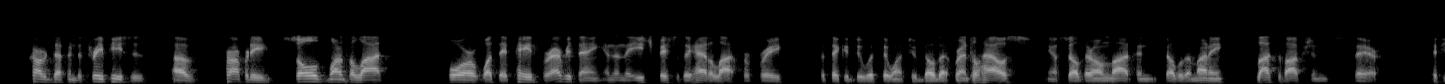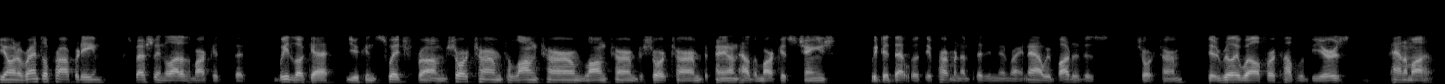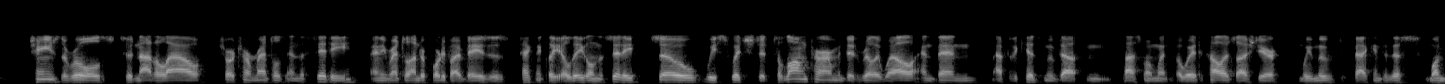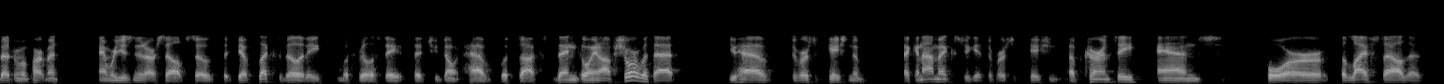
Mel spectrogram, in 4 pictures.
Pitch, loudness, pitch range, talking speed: 100 Hz, -31 LUFS, 95-110 Hz, 220 wpm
